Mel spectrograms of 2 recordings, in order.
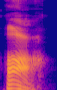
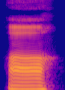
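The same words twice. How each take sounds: First: The pitch falls sharply from high. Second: The pitch stays high and level. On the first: "And angry. The fourth tone"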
